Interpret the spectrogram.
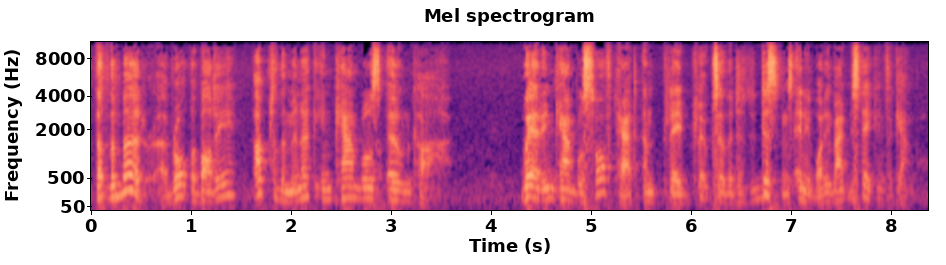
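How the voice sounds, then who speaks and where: An actor playing an eloquent, confident gentleman sleuth with an upper-class English accent, urbane and precise in a detective drama. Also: a little high, lively intonation, fairly quick, a little hiss or hum. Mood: confident explaining. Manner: urbane, articulate, emphatic explaining. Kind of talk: British detective drama acting.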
